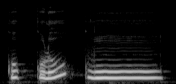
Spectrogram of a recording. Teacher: प्लुत स्वर कू वो 3 मात्रा के बराबर बोला जाता है, इसलिए वो प्लुत स्वर का उदाहरण है।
